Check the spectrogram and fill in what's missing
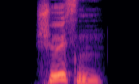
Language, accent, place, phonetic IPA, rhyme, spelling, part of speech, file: German, Germany, Berlin, [ˈʃøːsn̩], -øːsn̩, Schößen, noun, De-Schößen.ogg
- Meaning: dative plural of Schoß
